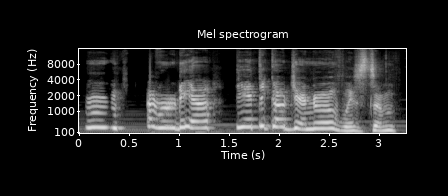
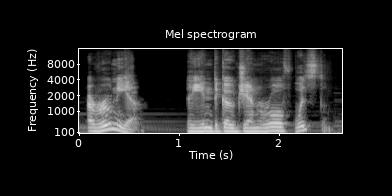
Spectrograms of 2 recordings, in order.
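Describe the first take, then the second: First: It is said in a put-on Kermit voice. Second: It is said in the speaker's normal voice.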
